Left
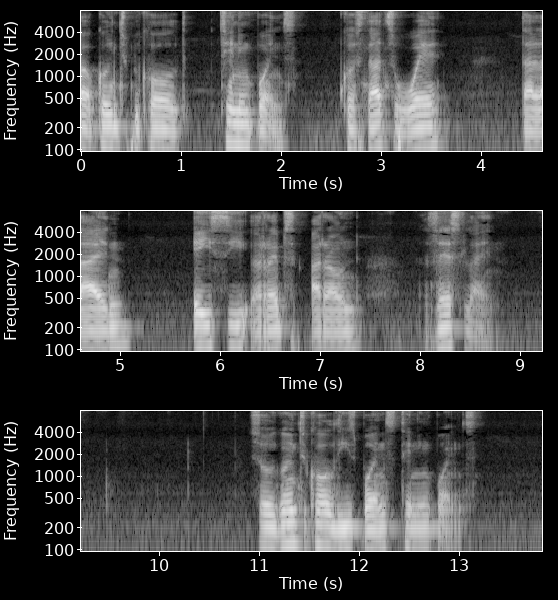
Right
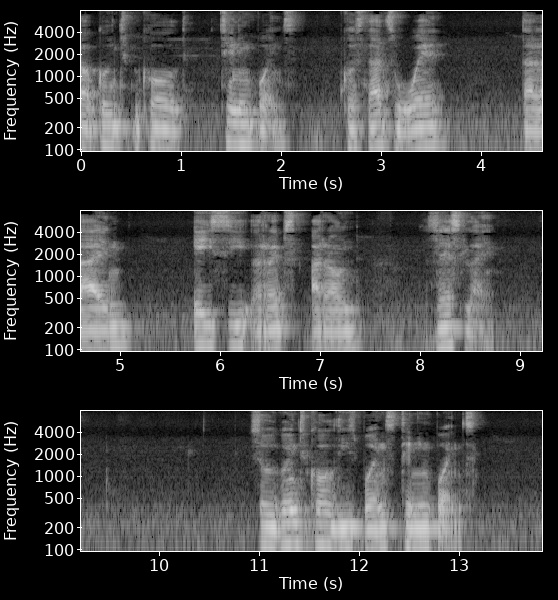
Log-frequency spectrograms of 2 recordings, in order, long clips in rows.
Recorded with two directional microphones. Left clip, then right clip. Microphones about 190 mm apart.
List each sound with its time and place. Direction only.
0.0 s speech: 50° left (ahead or behind)
11.1 s speech: 45° left (ahead or behind); by 13.0 s 10° left (ahead or behind)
